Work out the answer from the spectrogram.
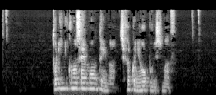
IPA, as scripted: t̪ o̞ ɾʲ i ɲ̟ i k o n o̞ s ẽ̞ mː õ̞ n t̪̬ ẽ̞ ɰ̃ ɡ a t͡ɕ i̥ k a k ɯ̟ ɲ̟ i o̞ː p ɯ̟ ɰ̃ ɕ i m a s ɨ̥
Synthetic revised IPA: t̪ o̞ ɾʲ i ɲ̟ i k o n o̞ s ẽ̞ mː õ̞ n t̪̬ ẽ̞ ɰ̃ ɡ a t͡ɕ i̥ k a k ɯ̟ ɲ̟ i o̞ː p ɯ̟̃ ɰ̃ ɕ i m a s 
